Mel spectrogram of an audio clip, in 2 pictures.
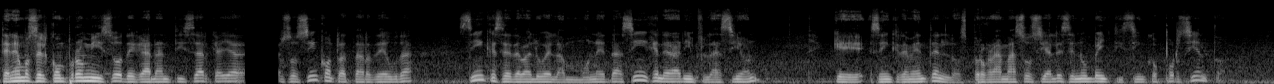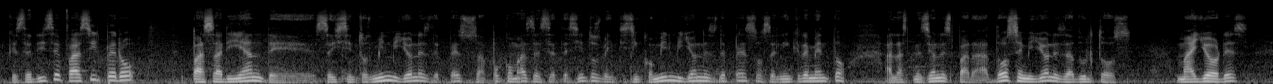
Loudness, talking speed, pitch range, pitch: -26 LUFS, 145 wpm, 120-150 Hz, 130 Hz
